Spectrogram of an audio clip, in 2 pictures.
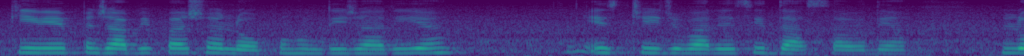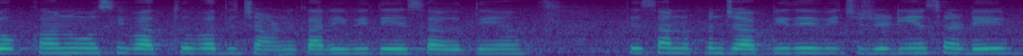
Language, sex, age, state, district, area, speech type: Punjabi, female, 18-30, Punjab, Mohali, rural, spontaneous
